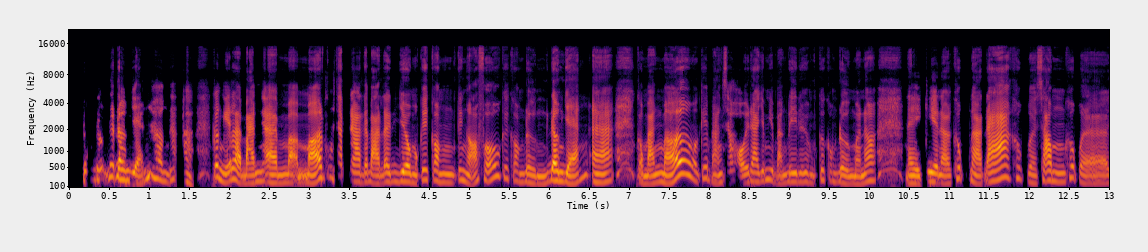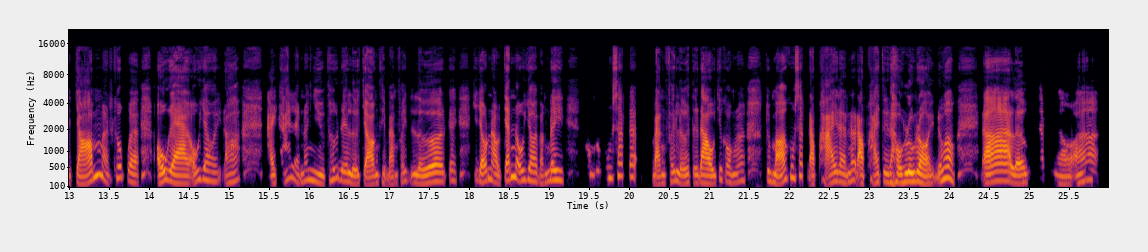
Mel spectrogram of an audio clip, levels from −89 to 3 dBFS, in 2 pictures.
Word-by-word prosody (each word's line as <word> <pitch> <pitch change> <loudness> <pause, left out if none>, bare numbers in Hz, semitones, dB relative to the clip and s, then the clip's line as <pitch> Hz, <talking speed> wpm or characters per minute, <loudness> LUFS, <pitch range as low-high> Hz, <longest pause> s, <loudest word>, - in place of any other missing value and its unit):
Đúng, 200 - -6
đúng, 225 +4 -6
nó 285 - +2
đơn 225 -2 +5
giản - - +2 0.2
hơn 210 -6 -1
đó, 230 - -7
à, - - -6 0.2
có 275 - +4
nghĩa 185 -1 +1
là 225 - +6
bạn, 155 - +2
à, 160 - +5
mờ 165 - +1
mở 290 -3 +7
cuốn 260 -2 -12
sách 285 - -3
ra 185 -3 +3
để 185 +1 -2
bà 160 - +2
lên 180 +2 -2
vô 190 -2 +6
một 160 - -2
cái 220 +6 -2
con 175 -6 -1
cái 220 - -4
ngõ - - +1
phố, 280 - 0
cái 255 - -9
con 200 -6 -7
đường 150 -4 -2
đơn 200 -3 +7
giản, 180 - +2
à, 175 +2 +2 0.3
còn 150 - -3
bạn 155 +5 +2
mở 330 - +7
một 300 - -3
cái 255 0 -6
mạng 170 - -5
xã 205 +3 -7
hội 150 +2 -1
ra 185 +1 0
giống 200 +5 -5
như 215 - -5
bạn - - -5
đi 180 +1 0
vô 180 0 -5
một 160 - -9
cái 215 - -6
con 185 -2 -13
đường 145 -3 -2
mà 140 - -2
nó 205 +6 0 0.4
này 155 0 +1
kia 190 -2 +3
là 155 - 0
khúc 245 - -5
là 150 -4 +2
đá, 220 - +6
khúc 245 -6 -11
là 160 -3 -5
sông, 185 +1 +1
khúc 260 -6 -5
là, 165 - -3 0.2
ờ, 155 - -6
chỏm, 145 - +3
rồi 310 - -3
khúc, 260 +1 -5
ờ, 180 -4 -2 0.2
ổ - - +2
gà, 155 -1 +3
ổ 150 - -3
voi. 195 -4 -5
Đó, 175 +4 -8 0.4
đại 150 - -2
khái 240 - -7
là - - -8
nó 210 - -9
nhiều 185 -8 -3
thứ 225 +3 -7
để 200 -6 -5
lựa 150 -4 -1
chọn 140 +2 +1
thì - - -10
bạn 135 +3 -7
phải 195 +3 -11
lựa 170 +4 +1
cái 210 - -11
cái 340 - -14 0.2
chỗ - - +3
nào - - -2
tránh 280 - +1
ổ 250 - 0
voi 195 -2 -1
bạn 175 +1 -9
đi. 210 +1 0 0.3
Còn 325 - -14
cái 205 - -14
cuốn 255 0 -7
sách 295 +3 -5
đó, 280 - -4 0.2
bạn - - -2
phải 190 +1 -6
lựa 155 -1 -2
từ 160 - -8
đầu 155 -2 +4
chứ 225 - -10
còn, 175 -4 -6
ơ, 200 - -9 0.3
tui 200 - -6
mở 170 - +4
cuốn 260 0 -5
sách 295 0 -7
độc - - -1
hại 190 - -1
là 175 -3 -3
nó - - -4
độc 160 - +3
hại 170 - -4
từ 180 -1 -4
đầu 170 -1 0
luôn 185 0 +7
rồi, 180 -3 +3
đúng 250 - -2
hông? 255 -6 +2 0.3
Đó, 195 +4 +5
lựa 155 -2 +2
cuốn 170 - -8
sách 250 +1 -15 0.2
nào, 145 0 -6
a, 205 +6 -4
185 Hz, 305 wpm, -23 LUFS, 165-220 Hz, 0.4 s, mở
